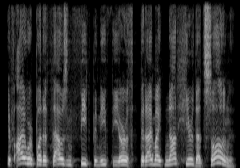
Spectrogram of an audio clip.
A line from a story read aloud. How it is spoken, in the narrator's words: cried the wife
